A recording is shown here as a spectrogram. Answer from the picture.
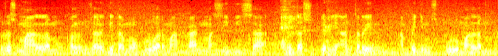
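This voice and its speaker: Music runs underneath. A man rattles off his words very fast. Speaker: travel vlogger. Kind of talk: casual vlog chat. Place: station. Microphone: phone near.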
